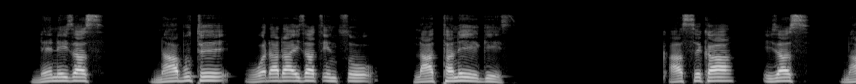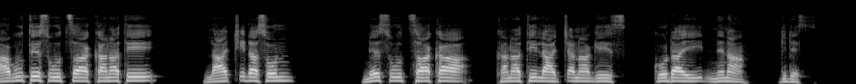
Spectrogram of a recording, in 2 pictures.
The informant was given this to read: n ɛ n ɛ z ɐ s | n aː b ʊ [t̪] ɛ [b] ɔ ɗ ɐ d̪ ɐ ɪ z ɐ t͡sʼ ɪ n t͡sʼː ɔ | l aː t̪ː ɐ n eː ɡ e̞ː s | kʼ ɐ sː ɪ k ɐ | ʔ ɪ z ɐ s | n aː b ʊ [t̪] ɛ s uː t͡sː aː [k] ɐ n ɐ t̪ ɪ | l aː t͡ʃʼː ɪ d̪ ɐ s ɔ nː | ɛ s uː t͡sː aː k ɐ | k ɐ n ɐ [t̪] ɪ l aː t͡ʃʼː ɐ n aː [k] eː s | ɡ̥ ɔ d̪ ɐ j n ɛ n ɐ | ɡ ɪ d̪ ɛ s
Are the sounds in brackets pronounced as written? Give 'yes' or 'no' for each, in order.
yes, no, yes, yes, yes, no

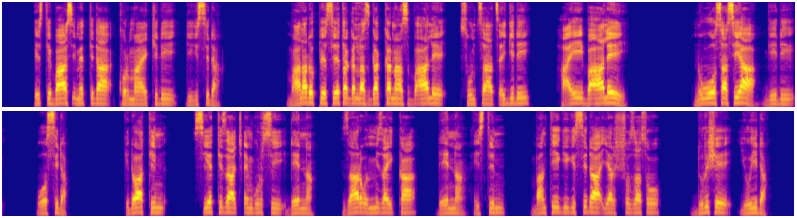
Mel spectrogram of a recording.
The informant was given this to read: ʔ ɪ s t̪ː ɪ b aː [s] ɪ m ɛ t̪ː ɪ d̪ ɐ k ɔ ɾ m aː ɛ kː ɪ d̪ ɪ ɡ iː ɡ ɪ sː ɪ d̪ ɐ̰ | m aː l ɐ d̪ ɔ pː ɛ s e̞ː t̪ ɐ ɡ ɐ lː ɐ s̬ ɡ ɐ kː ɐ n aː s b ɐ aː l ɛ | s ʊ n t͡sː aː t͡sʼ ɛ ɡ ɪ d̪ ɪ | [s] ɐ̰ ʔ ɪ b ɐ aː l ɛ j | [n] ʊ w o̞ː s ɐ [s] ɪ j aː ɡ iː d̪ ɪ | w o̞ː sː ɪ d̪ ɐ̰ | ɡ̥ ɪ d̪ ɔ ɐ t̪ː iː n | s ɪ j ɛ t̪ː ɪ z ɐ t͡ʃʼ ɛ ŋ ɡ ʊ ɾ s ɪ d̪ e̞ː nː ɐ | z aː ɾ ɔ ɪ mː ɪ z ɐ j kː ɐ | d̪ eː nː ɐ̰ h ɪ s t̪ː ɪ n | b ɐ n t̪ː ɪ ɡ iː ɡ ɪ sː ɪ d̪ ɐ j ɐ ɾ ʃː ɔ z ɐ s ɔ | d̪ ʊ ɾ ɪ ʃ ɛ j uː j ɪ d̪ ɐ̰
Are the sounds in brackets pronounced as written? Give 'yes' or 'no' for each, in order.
yes, no, yes, yes

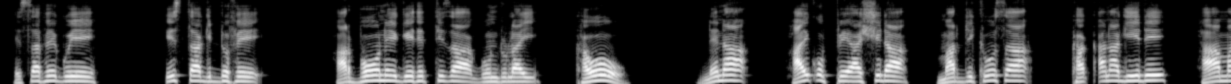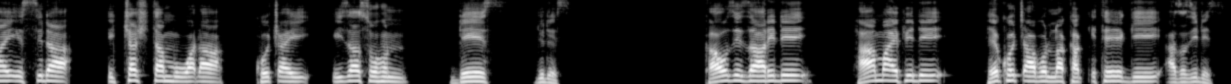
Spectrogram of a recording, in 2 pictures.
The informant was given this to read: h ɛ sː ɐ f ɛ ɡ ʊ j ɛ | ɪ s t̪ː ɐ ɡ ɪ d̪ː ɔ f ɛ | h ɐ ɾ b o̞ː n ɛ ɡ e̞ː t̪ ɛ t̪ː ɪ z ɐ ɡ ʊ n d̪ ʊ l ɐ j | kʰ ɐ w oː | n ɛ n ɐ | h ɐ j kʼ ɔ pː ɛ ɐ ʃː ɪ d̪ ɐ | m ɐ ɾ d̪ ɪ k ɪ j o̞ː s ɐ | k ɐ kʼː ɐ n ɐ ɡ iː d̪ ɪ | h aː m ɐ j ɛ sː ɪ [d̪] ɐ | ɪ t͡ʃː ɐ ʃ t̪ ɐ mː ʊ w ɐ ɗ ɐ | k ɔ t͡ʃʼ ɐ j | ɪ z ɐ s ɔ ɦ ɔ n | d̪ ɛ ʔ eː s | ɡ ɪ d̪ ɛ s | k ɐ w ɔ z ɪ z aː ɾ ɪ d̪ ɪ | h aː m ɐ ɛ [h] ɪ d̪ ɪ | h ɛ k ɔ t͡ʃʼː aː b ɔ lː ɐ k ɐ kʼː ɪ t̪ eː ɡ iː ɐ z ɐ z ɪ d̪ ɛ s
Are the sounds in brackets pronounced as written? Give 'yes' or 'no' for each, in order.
yes, no

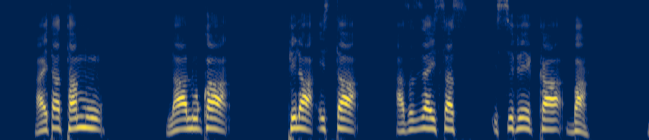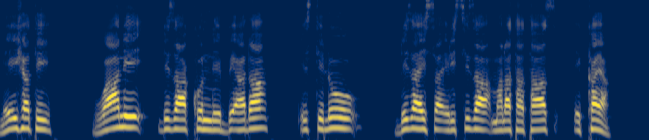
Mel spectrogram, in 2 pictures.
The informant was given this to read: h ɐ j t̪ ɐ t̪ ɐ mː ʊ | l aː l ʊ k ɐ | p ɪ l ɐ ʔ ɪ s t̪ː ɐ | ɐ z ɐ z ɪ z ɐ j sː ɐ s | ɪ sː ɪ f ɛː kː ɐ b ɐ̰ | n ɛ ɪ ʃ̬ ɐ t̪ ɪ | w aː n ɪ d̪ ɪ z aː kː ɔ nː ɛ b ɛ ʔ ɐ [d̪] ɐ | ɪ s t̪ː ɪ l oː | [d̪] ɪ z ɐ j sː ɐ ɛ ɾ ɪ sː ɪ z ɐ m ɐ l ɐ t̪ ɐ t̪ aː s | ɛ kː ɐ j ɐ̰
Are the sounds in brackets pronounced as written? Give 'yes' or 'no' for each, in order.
yes, yes

